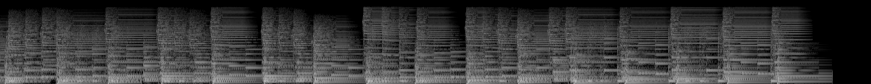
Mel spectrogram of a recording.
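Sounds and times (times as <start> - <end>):
match win jingle: 0.1 - 8.2.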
